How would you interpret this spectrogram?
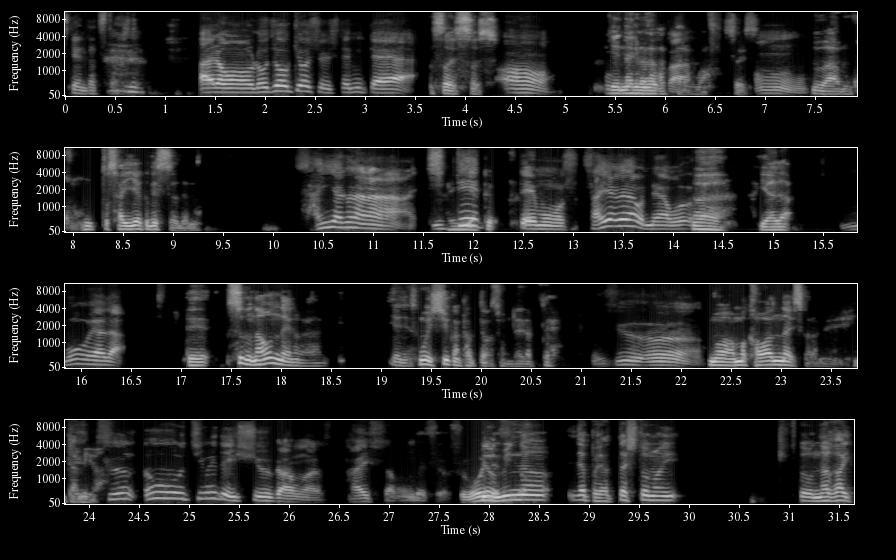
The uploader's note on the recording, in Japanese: ZOOMで収録。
